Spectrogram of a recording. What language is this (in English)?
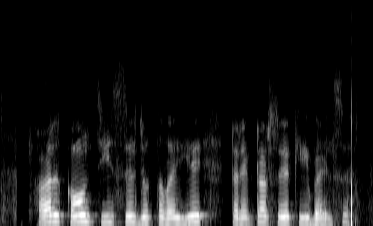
Magahi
